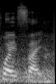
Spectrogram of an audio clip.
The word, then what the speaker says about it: Weye Feye: donc le white faille c'est un petit clin d'oeil au moins huit fille en anglais qui se prononce ouailles faille pour plus d'informations vous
